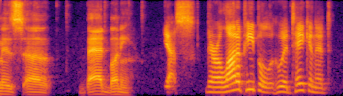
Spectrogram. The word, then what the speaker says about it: Bad Bunny: Butt Bunny or something, it's not Butt Bunny, it's Bad Bunny.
